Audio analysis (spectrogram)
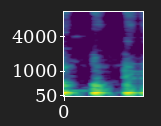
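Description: Three knocks on a wooden surface, made for luck. Each is a short, dull, low thud with a slight tonal body, dying away quickly.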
